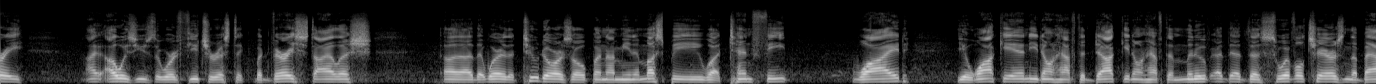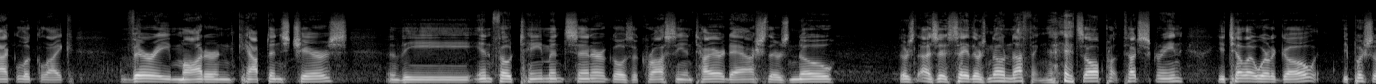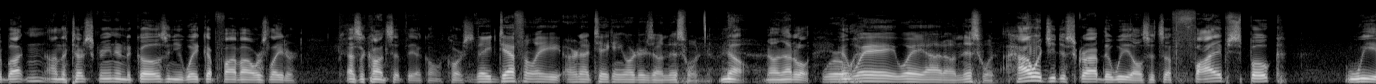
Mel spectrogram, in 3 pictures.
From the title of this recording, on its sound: Live at the LA Auto Show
